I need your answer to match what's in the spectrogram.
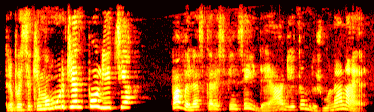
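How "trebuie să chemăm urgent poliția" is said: higher, urgent alarmed voice. Acted. Sile urges calling the police, alarmed and high. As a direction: push to call the police in a panic. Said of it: "început să se alarmeze".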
